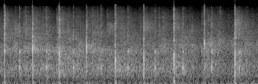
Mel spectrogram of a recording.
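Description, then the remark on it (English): An audience at a worship service applauds and cheers for a band, a music evangelism group, in a dense, steady wash of clapping, punctuated by sharp, evenly spaced claps roughly three or four times a second, continuing throughout. “Can you give a cheer for …?”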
